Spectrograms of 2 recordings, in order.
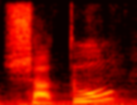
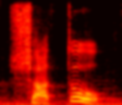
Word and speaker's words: château: château n'en a tous je vais mettre un accent circonflexe sur le a et je vais l'écrire à la fin avec eux a eu et prononcé au un château 2 2 est une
